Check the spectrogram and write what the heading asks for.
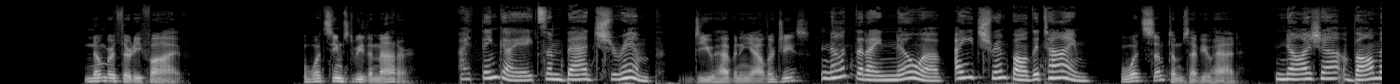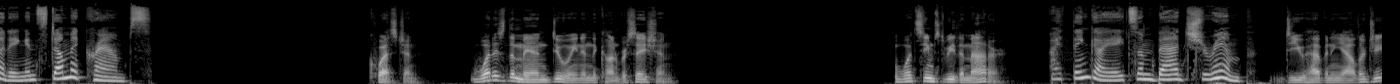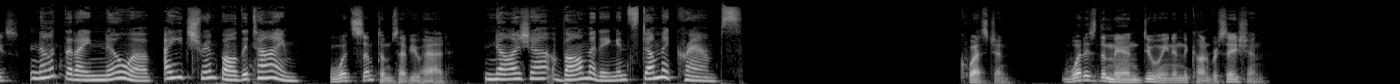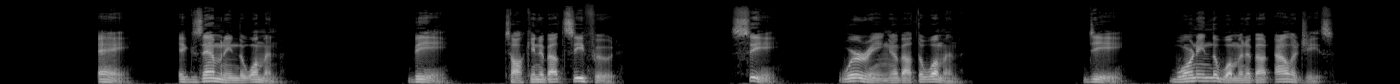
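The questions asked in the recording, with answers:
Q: What is the man doing in the conversation?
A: A: Examining the woman.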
